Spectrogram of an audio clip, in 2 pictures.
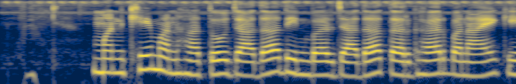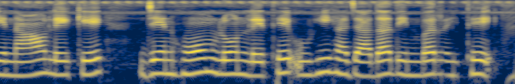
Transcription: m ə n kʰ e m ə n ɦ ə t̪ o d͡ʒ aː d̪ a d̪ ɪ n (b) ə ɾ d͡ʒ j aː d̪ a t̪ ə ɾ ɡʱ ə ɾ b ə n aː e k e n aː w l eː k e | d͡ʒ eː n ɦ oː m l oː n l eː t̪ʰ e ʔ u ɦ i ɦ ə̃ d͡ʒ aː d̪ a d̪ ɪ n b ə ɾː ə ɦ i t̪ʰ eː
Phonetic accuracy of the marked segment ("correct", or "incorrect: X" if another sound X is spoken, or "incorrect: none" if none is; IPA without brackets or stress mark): correct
